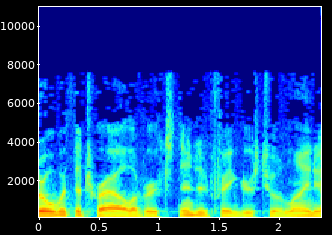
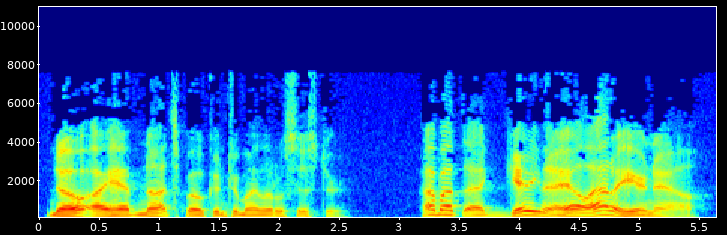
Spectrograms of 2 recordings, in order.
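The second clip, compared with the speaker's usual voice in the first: put-on louder, exasperated young man; irritated young man; 8 semitones higher, 9 dB louder than usual. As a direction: snap at a nagging mother. Son snaps at mother.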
